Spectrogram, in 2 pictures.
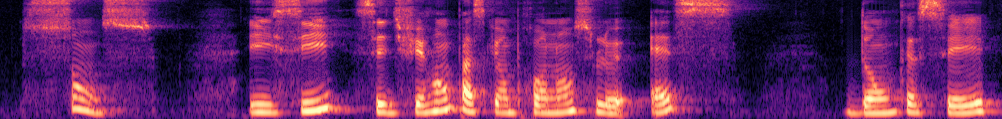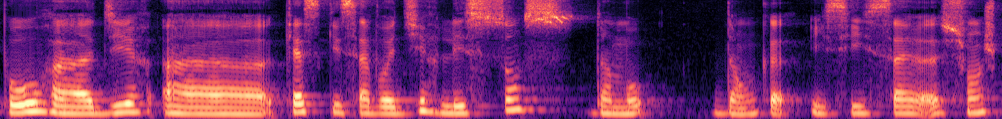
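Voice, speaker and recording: A woman's voice: mid-range voice, a little mellow. Woman teaching French pronunciation live. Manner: explanatory, repeats key points with "ok?" checks. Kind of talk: live online language lesson.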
